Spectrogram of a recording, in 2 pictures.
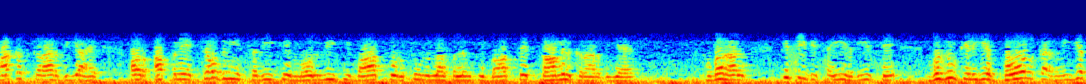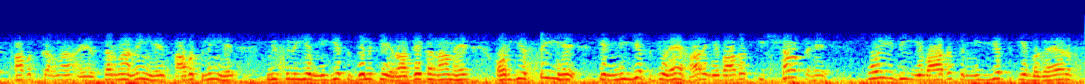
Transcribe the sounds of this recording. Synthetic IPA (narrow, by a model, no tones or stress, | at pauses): aːkəskɐɾaːɾd̪ijaɦɛːɔːɾɐpnet͡ʃɔːd̪nisɐd̪ʱikemɔːlʋikibaːt̪koɾɐsuːləlːasɐlːəmkibaːt̪sekaːmɪlkɐɾaːɾd̪ijaɦɛː | t̪obɐɾɦaːlkɪsibʱisɐɦiɦɐd̪iːsːeʋɐzukelieboːlkəɾnɪjːət̪saːbɪt̪kɐɾnaɦkɐɾnanɐɦĩɦɛsaːbɪt̪nɐɦĩɦɛt̪oɪslienɪjːət̪d̪ɪlkeɪɾaːd̪ekanaːmɦɛɔːɾjesɐɦiɦɛkenɪjːət̪d͡ʒoːɦɛɦɐɾɪbaːd̪ət̪̚kiʃɐɾt̪ɦɛ | koːibʱiɪbaːd̪ət̪nɪjət̪kebɐɣɛːɾ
